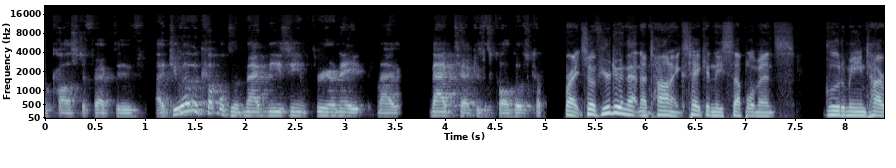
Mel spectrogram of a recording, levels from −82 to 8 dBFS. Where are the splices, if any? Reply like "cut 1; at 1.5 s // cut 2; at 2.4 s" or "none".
cut 1; at 1.8 s // cut 2; at 3.3 s // cut 3; at 4.4 s // cut 4; at 6.4 s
